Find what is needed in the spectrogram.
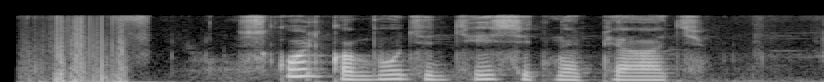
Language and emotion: Russian, sad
